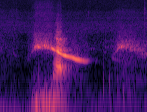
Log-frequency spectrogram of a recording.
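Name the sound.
person whistling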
